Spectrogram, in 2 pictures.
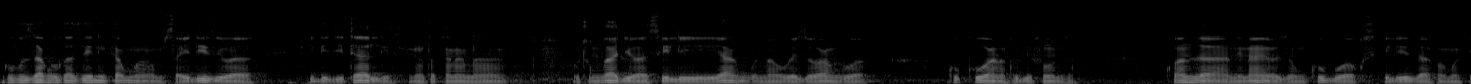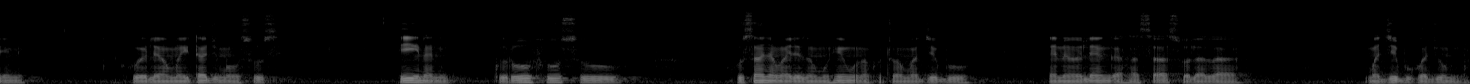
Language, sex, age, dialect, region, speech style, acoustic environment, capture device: Swahili, male, 25-34, Kenya - Mombasa, Kenya, focused; anxious; relaxed; excited, silence; appliances, desktop / Windows / Chrome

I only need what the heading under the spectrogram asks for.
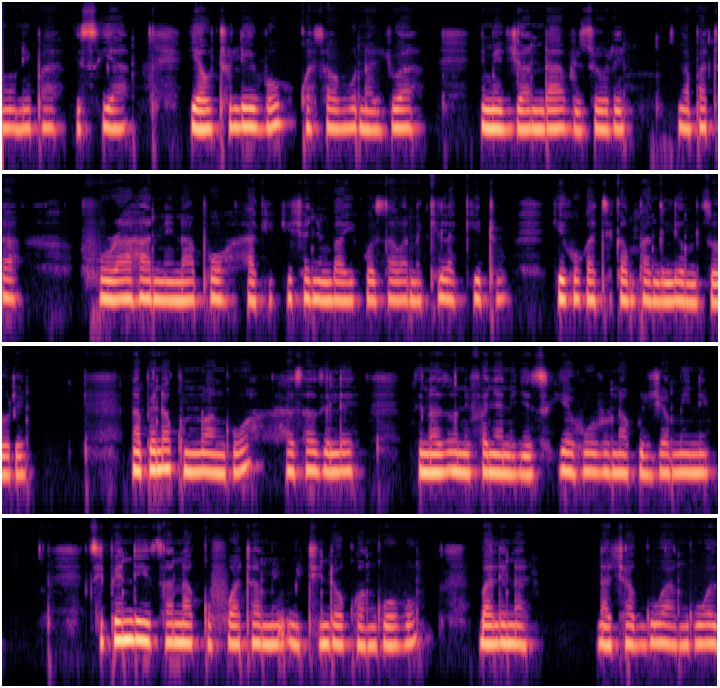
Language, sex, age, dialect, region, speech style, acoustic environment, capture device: Swahili, female, 18-24, Kenya - Nairobi Sheng-influenced, Kenya, excited; focused; relaxed, silence, mobile / Linux / Chrome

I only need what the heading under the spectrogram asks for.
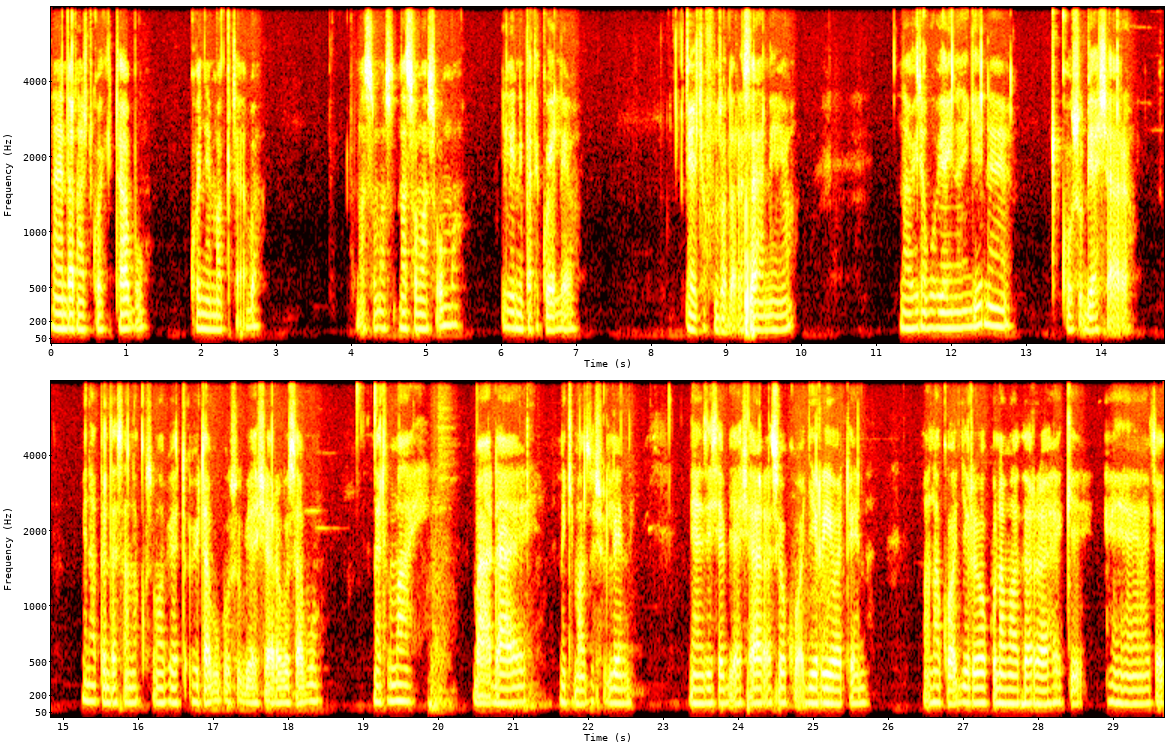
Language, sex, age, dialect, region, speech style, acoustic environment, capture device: Swahili, male, 18-24, Kenya - Mombasa, Kenya, relaxed, silence, mobile / Linux / Chrome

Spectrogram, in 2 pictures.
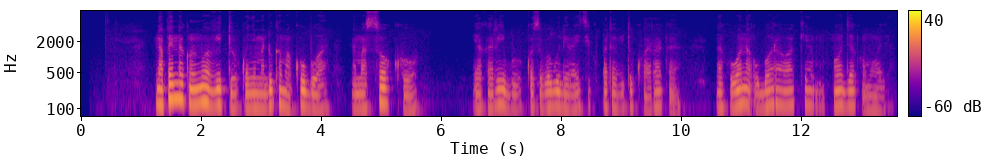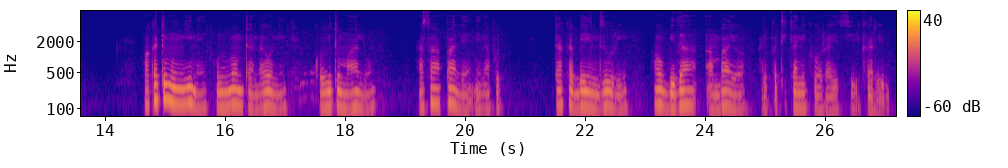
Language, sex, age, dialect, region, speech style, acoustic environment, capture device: Swahili, male, 18-24, Kenya - Nairobi Sheng-influenced, Kenya, excited, silence, mobile / Linux / Chrome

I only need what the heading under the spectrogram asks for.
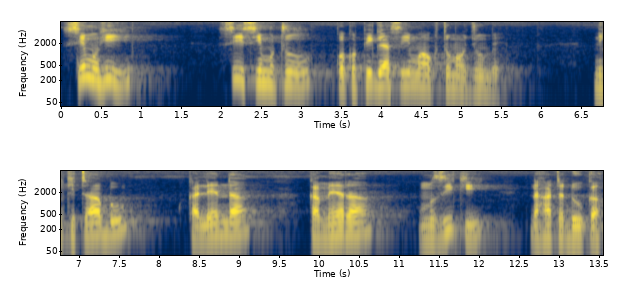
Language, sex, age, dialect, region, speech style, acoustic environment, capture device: Swahili, male, 25-34, Kenya - Mombasa, Kenya, focused; relaxed, nature; appliances, mobile / Linux / Chrome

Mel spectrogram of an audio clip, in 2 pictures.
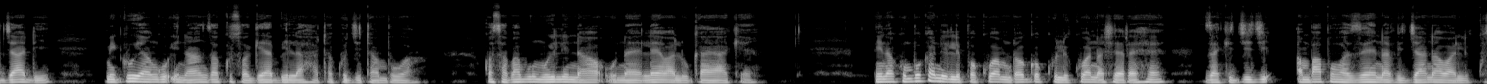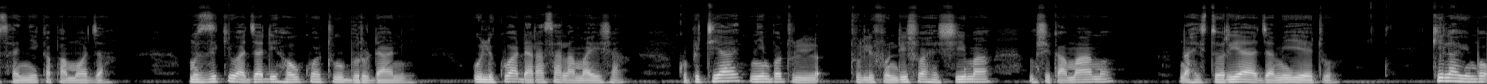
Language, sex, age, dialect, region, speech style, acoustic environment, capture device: Swahili, male, 18-24, Kenya - Mombasa, Kenya, focused, silence, mobile / Linux / Chrome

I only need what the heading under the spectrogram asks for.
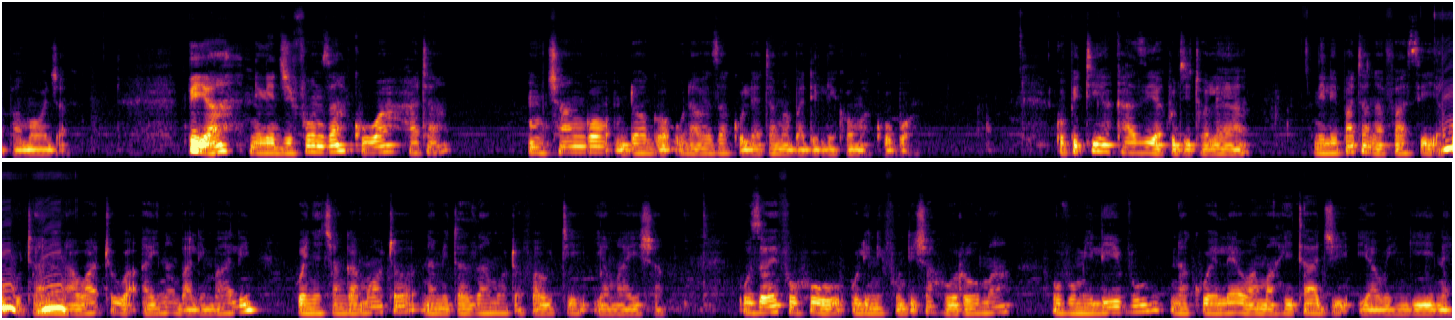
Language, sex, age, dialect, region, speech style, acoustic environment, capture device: Swahili, male, 18-24, Kenya - Mombasa, Kenya, relaxed, silence, mobile / Linux / Chrome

